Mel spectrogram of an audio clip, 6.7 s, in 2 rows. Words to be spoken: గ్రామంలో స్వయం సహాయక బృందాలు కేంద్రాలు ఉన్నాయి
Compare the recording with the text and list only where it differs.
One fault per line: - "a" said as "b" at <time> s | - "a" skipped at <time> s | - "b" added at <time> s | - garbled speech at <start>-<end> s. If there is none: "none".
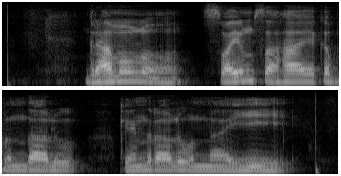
none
